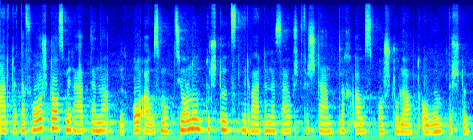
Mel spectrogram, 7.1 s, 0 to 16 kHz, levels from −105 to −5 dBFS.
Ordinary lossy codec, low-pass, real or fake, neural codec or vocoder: none; 14.4 kHz; fake; codec, 44.1 kHz, 7.8 kbps, DAC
